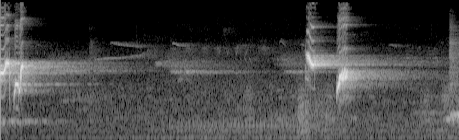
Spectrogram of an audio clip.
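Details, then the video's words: Red-whiskered bulbul from Thailand giving two short, clear whistled phrases of quick swooping notes with a ringing, echoing tail, separated by about three seconds of near silence. "เสียงนกกรงหัวจุก สำหรับต่อ หรือ เปิดให้นกคึก เสียงเพราะๆ"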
